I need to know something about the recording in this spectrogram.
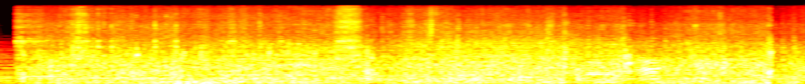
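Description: Steady rushing outdoor noise, much of it wind buffeting the microphone, with a few brief rustles.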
